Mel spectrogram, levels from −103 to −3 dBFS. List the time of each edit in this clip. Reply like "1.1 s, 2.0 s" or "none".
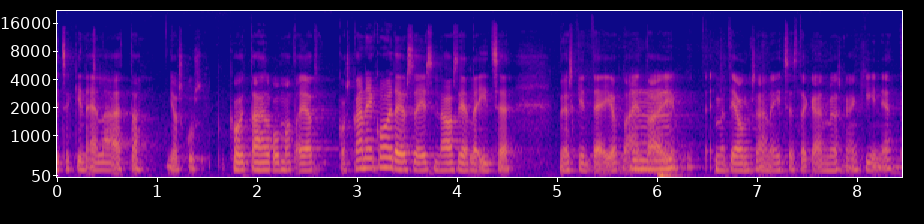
none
